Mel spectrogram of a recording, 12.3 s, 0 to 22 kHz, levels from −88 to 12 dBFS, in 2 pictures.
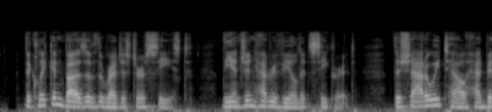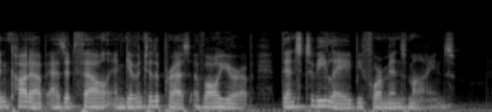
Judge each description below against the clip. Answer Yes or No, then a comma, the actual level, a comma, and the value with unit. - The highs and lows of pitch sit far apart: No, narrow, 2.6 semitones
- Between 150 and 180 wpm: No, average, 190 wpm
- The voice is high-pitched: No, low, 130 Hz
